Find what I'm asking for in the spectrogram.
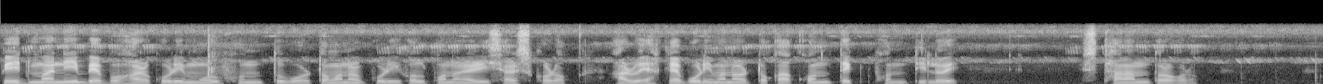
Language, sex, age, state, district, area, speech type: Assamese, male, 18-30, Assam, Darrang, rural, read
